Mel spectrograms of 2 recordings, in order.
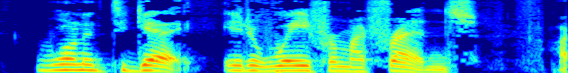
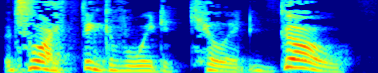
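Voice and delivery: urgent. Acted. Zoe commanding in battle.

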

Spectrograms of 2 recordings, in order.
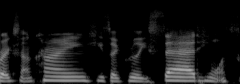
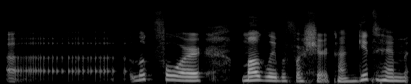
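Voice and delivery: normal talking voice

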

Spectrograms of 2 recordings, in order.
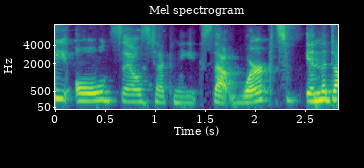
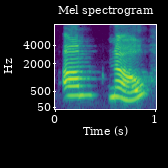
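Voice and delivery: sarcastic retort; 8 semitones higher than usual. Acted. Mocking advice to ignore no.

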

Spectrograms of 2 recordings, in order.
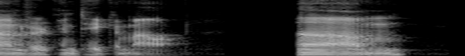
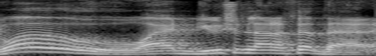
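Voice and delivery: alarmed gasp; 6 semitones higher than usual. Retold or imitated. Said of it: "Shadid is like".

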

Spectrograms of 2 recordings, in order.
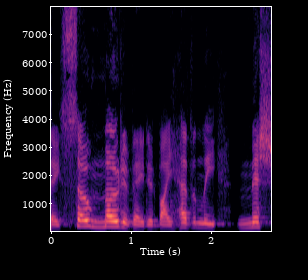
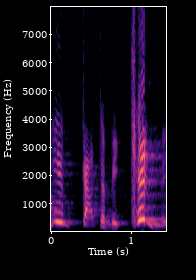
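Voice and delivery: louder, higher, fed-up retort; exasperated disbelief; 7 semitones higher, 8 dB louder than usual. Retold or imitated. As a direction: throw it out like a put-upon worker. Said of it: "I'm like".

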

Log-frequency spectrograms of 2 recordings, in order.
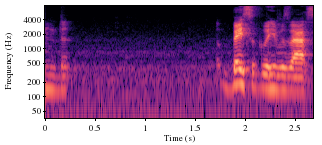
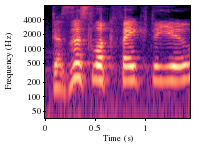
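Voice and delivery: loud, high, menacing retort; angry; 8 semitones higher, 7 dB louder than usual. Retold or imitated. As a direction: throw the challenge at her. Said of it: "he pulls out a gun and he's like".

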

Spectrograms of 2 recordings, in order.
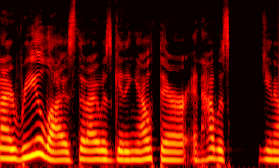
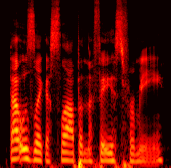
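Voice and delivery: ordinary delivery

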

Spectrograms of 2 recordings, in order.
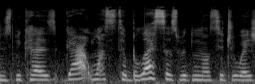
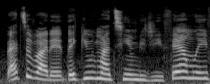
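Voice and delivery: normal talking voice

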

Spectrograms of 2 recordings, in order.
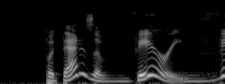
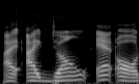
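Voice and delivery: ordinary delivery

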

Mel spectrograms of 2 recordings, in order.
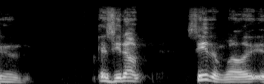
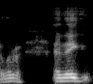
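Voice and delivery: normal talking voice

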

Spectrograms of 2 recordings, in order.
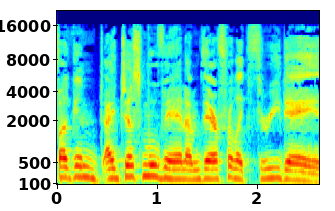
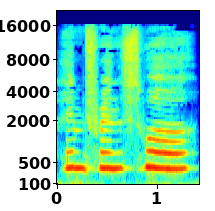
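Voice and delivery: creepy doll voice; 14 semitones higher than usual. Pretend. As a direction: speak as a too calm creepy doll. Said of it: "Is that what his voice sounds like?".

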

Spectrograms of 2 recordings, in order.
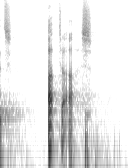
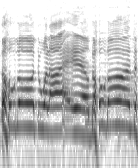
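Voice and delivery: pleading prayer rising higher over music; fervent prayer; 6 semitones higher, slower than usual. Acted. Preacher praying before the congregation at the altar, fervent and pleading. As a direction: cry out to the Lord, longing and earnest.

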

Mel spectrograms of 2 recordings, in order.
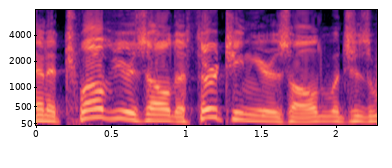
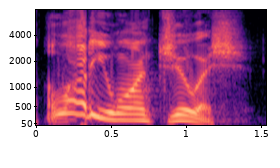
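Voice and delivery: ordinary talk, nothing marked

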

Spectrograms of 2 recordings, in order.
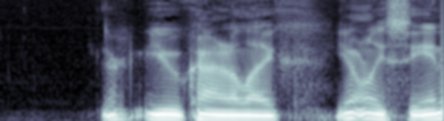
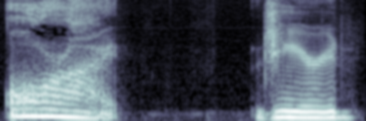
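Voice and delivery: put-on lighter touch of the awful Maryland accent, a bit higher; bad Maryland accent; 4 semitones higher, slower than usual. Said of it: "the worst Maryland accent you have ever heard".

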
